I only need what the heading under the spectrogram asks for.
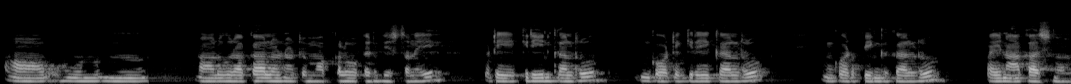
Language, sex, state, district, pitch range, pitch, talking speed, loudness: Telugu, male, Andhra Pradesh, Srikakulam, 145-165 Hz, 150 Hz, 105 wpm, -27 LUFS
